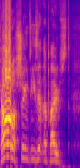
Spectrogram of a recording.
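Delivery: high, loud, excited commentator call.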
